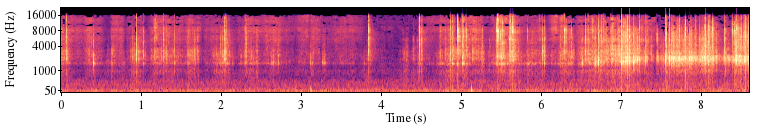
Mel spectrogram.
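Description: A small amber plastic supplement bottle with an orange cap and a paper label, apparently holding pills, is held in both hands, tapped with the fingertips and shaken. Quick, light, irregular clicks and taps build into a louder, bright rattle toward the end.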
